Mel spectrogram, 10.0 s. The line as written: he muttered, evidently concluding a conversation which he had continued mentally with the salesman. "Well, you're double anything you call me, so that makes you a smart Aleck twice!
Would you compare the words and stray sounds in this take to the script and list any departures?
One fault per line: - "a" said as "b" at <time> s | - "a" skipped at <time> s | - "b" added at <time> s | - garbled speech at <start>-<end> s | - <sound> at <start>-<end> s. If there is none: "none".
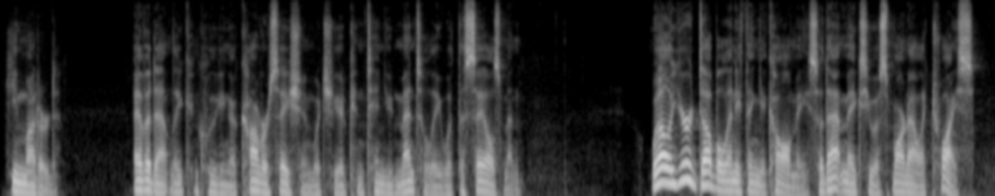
none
